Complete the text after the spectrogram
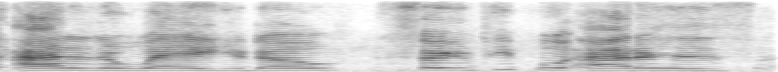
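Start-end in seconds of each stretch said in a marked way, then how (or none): none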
